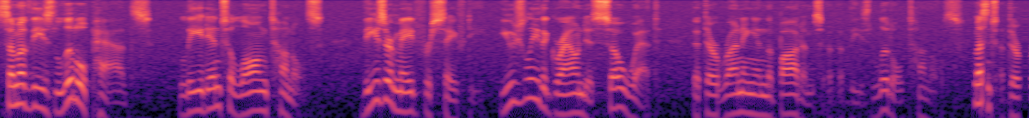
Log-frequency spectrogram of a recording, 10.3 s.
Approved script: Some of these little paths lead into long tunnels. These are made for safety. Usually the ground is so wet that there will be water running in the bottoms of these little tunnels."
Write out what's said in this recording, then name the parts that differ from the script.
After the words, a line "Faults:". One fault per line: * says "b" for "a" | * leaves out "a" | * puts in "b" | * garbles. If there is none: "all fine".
Some of these little paths lead into long tunnels. These are made for safety. Usually the ground is so wet that there running in the bottoms of of these little tunnels." [garbled]
Faults:
* leaves out "will be water"
* puts in "of"
* garbles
